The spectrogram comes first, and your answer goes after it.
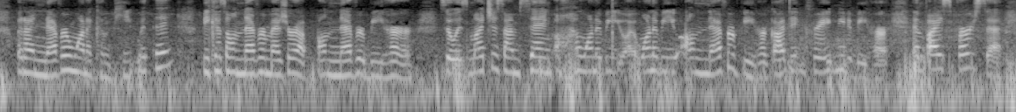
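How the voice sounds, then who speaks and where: Over noticeable background noise, a woman with a fairly high pitch talks very fast in an animated tone with ordinary pitch variation. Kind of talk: casual inspirational talk to camera. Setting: outdoors in a sunflower field. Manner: loud.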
